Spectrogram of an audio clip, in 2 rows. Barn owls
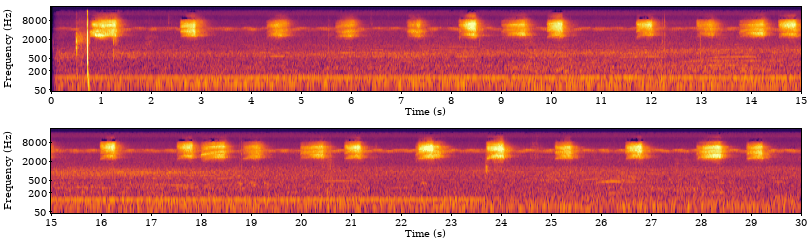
0.5 1.6, 2.6 3.2, 4.3 4.9, 5.7 6.3, 7.1 7.6, 8.2 10.6, 11.7 15.2, 16.0 16.5, 17.5 19.4, 20.0 21.4, 22.3 23.0, 23.7 24.4, 25.1 25.6, 26.5 27.0, 27.9 29.4

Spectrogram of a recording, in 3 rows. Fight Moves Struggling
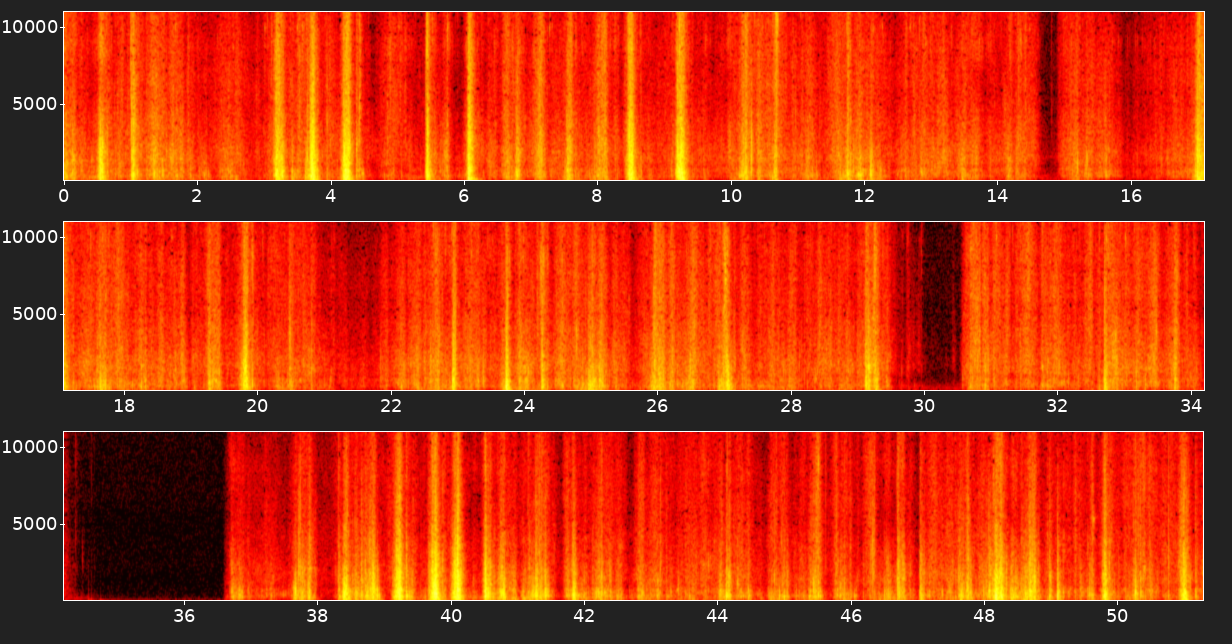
0.1 9.4

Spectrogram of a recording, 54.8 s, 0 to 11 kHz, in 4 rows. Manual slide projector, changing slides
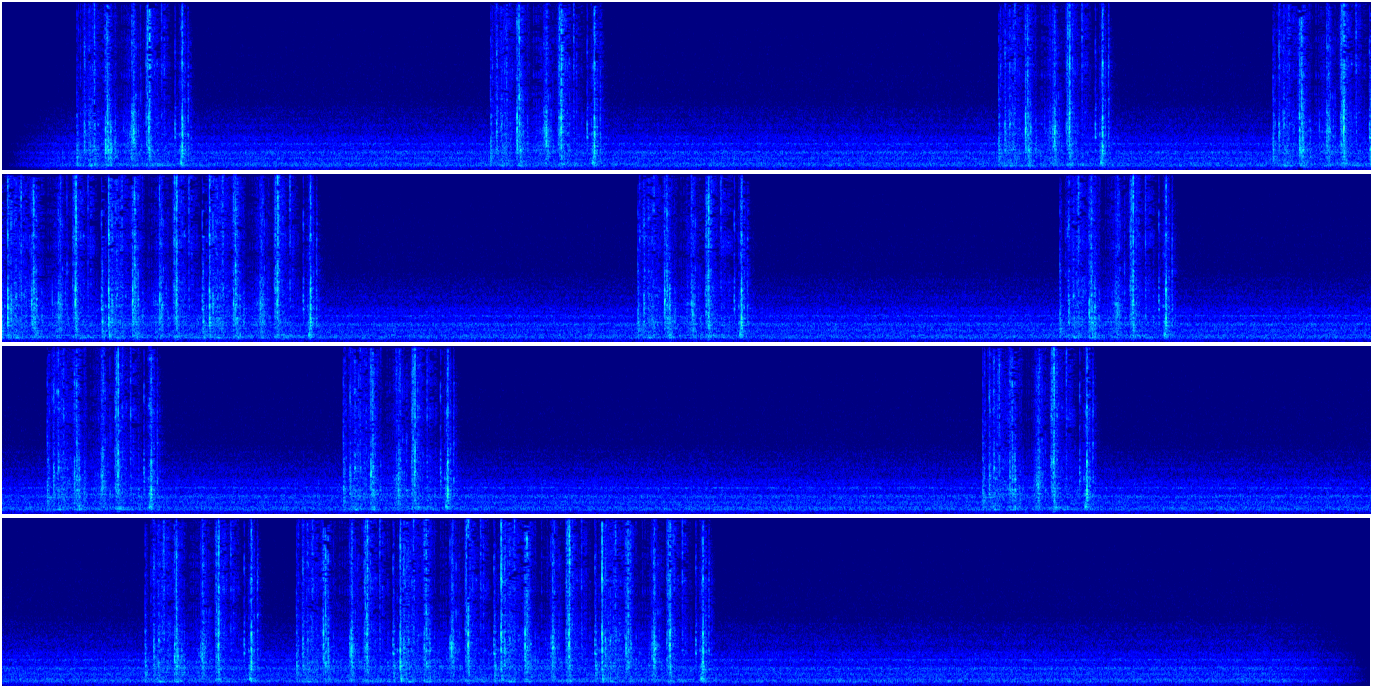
0.7 2.0, 4.9 6.1, 10.0 11.2, 12.7 16.9, 20.0 21.2, 24.3 25.5, 27.8 29.0, 30.8 32.0, 37.2 38.4, 42.5 48.2

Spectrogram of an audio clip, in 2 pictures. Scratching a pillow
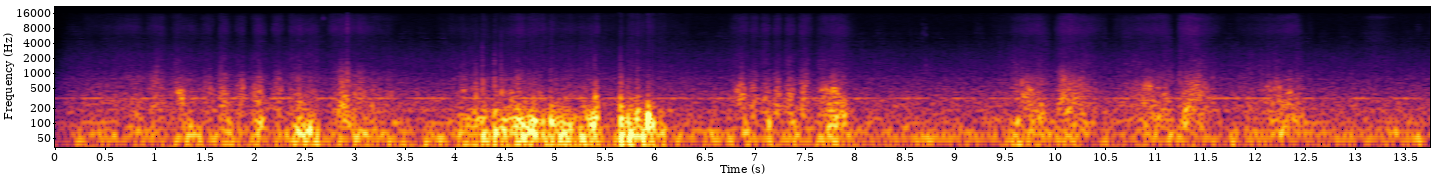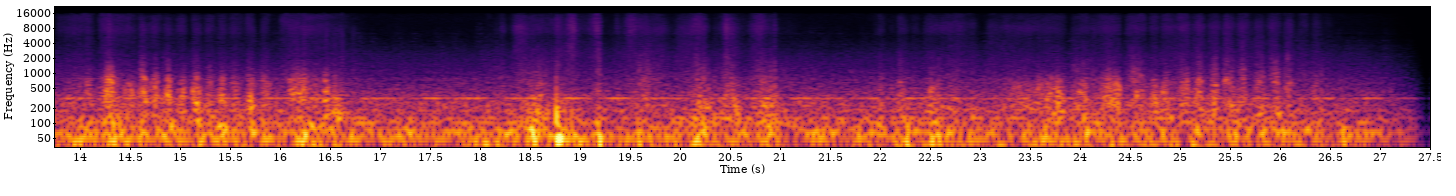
0.4 8.0, 9.4 12.7, 13.8 16.8, 18.2 21.1, 21.9 26.6

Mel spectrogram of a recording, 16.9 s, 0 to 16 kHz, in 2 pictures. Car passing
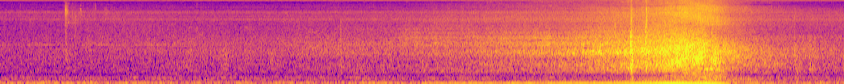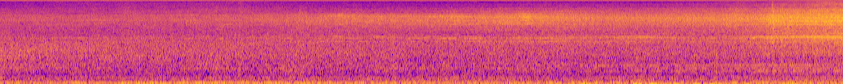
4.0 8.8

